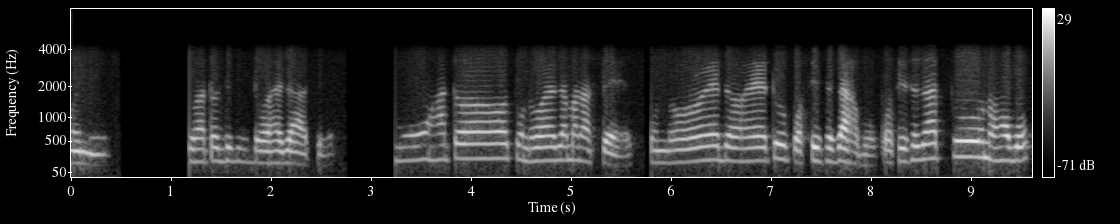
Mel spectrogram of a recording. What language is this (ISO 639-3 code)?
asm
